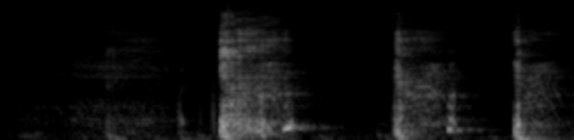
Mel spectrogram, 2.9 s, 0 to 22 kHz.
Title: # 151 another night cough ... any1? 😘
